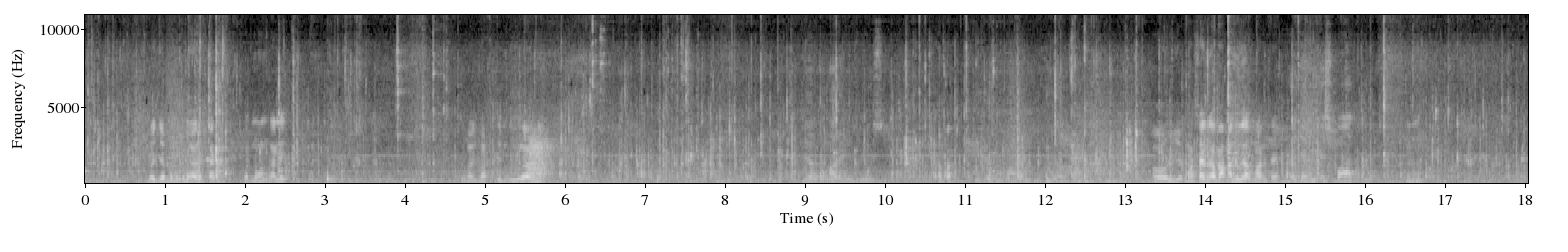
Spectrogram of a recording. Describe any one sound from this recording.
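Liquid pours in a thin stream into a container of liquid.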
